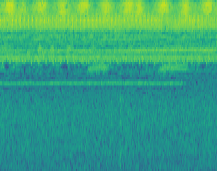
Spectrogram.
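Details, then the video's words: Night chorus of crickets in the forest: a bright, very high pulsing trill beating steadily around twice a second, above a constant buzzing hum and a faint sustained tone, with no other sounds. "Forest Sounds and Cricket Conversations at Night"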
